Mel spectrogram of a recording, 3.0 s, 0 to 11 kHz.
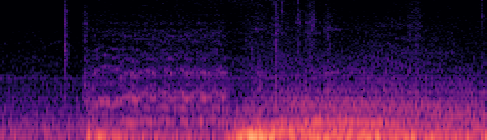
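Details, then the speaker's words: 2006 Range Rover Supercharged, cold start at minus nine after new belts, idlers and tensioners: starter cranks briefly, engine catches at once and settles into a smooth, quiet idle with no belt chirp or squeal; previously very loud. "it's negative nine fired right up and you can already hear that it is nice and quiet it was so loud before with everything is very nice and quiet runs very smoothly"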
